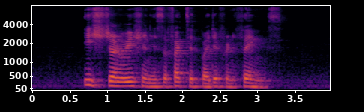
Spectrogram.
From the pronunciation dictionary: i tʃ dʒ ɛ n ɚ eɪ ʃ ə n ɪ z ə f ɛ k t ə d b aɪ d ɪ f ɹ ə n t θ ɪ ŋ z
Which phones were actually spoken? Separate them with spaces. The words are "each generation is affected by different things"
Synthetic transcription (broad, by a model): i tʃ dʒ ɛ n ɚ eɪ ʃ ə n ɪ z ə f ɛ k t ə d b aɪ d ɪ f ɹ ə n t θ ɪ ŋ z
